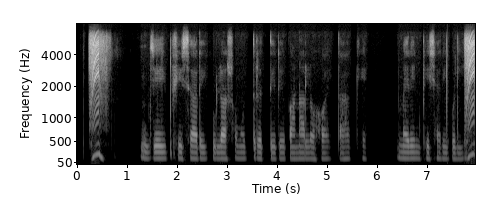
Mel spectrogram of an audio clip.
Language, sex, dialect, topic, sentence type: Bengali, male, Jharkhandi, agriculture, statement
